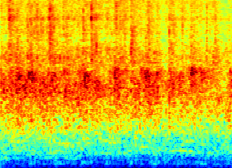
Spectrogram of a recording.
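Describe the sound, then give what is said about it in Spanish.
Steady applause from an audience giving a strong round of applause to the Lord, a dense wash of many hands clapping at an even level throughout, with no voices standing out. “Dele fuerte el aplauso al Señor, a sí mismo.”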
